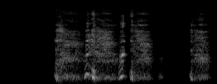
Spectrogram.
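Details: Person with bronchitis having rough coughing fits: a short run of harsh, breathy coughs in several quick bursts, then a pause and one final cough.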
